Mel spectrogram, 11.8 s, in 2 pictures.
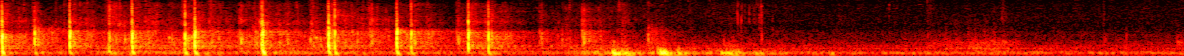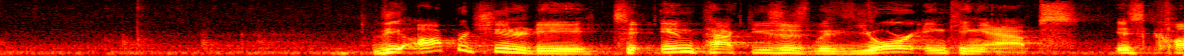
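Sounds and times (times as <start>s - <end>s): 
audience applause: 0.0s - 3.6s
speech: 7.8s - 11.8s.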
